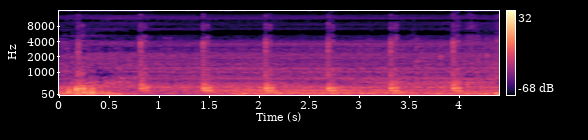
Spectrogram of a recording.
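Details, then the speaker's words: New diesel heater on a shuttle bus, first test on a hot day; crisp even fuel pump ticks roughly every two-thirds of a second over a soft low hum, normal metering while heater blows hot air. "You hear a click. Every 1.7 milliseconds, I guess, it clicks, pumps."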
